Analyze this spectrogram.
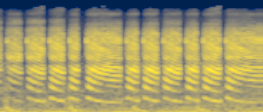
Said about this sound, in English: Now, if you don't like air horns, well, you are not alone, because neither does Alex.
